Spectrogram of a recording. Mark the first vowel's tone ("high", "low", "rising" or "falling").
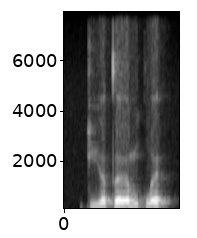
rising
